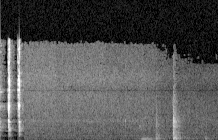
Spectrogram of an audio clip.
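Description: Fast, even clock-ticking sound effect at about five ticks a second, stopping about half a second in. Then quiet room tone, with a brief murmur and a single light tap near the end.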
